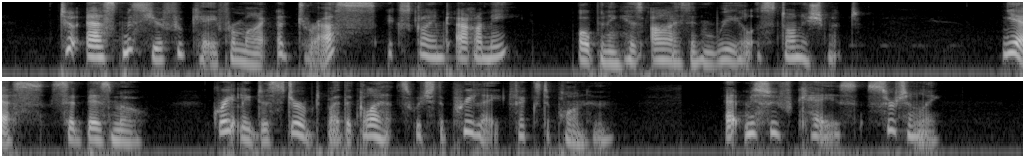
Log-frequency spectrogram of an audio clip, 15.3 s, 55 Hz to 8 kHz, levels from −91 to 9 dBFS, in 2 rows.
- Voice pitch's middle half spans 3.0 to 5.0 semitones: No, wide, 5.5 semitones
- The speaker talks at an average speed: No, slow, 130 wpm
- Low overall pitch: No, high, 195 Hz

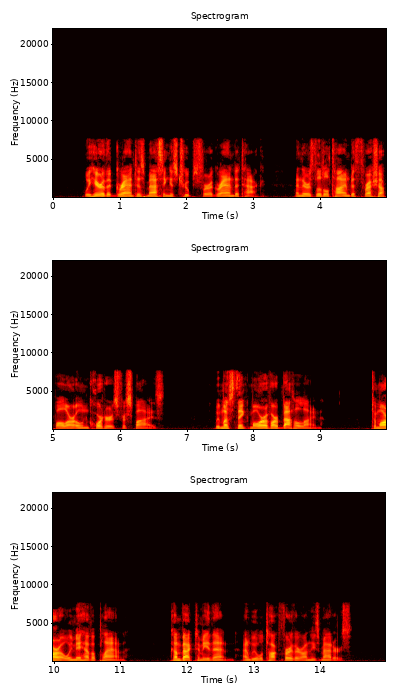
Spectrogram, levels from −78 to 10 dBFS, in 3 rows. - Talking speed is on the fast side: Yes, fast, 215 wpm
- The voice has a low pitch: Yes, low, 125 Hz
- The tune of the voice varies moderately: Yes, average, 3.0 semitones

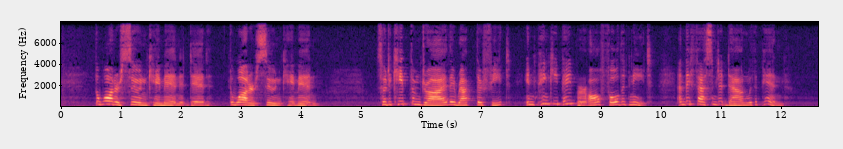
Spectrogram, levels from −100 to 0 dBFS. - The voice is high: Yes, high, 220 Hz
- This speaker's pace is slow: No, average, 160 wpm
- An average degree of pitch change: No, wide, 5.7 semitones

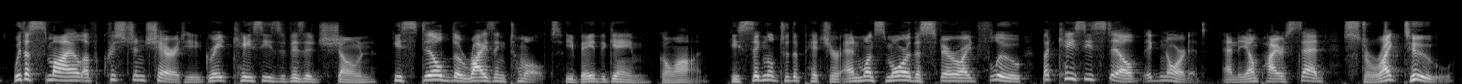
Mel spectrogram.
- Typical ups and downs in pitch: No, wide, 6.1 semitones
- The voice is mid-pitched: Yes, medium, 155 Hz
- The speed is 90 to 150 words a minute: No, average, 175 wpm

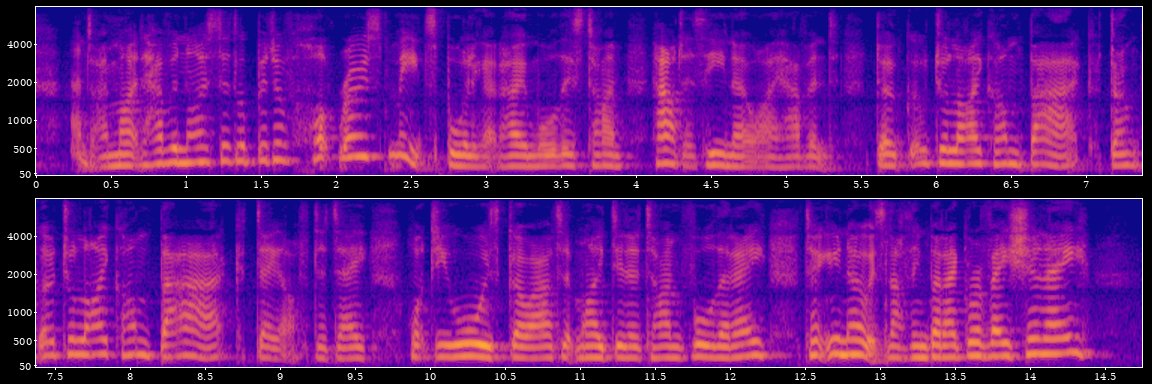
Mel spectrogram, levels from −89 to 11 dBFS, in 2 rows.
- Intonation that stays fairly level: No, average, 3.6 semitones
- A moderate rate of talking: No, fast, 245 wpm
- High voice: Yes, high, 210 Hz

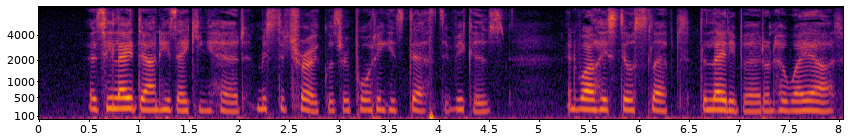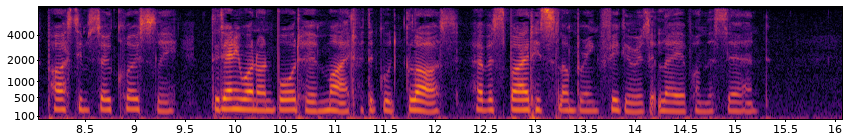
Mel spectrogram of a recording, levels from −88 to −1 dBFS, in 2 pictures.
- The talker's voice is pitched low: No, high, 215 Hz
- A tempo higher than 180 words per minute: Yes, average, 195 wpm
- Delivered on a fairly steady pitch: Yes, narrow, 2.2 semitones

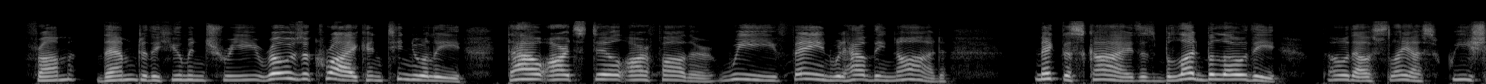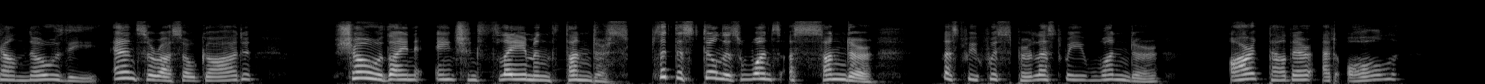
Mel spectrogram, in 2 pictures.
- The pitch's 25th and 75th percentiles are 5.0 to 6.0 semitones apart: No, average, 3.7 semitones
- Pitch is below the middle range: No, high, 210 Hz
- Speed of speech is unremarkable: No, slow, 125 wpm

